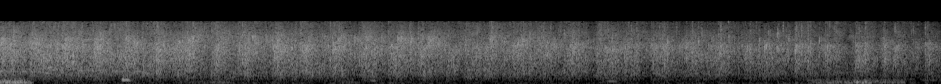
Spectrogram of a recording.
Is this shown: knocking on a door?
no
